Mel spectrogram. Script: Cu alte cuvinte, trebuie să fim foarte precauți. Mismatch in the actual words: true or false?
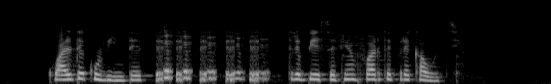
false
